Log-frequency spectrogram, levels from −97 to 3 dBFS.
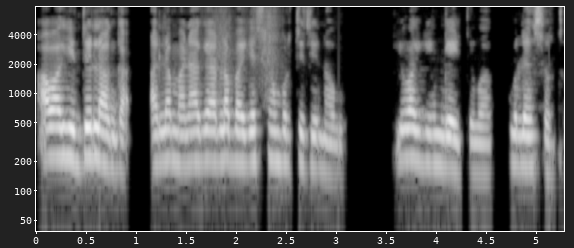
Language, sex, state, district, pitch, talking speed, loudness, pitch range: Kannada, female, Karnataka, Bellary, 195 Hz, 160 wpm, -17 LUFS, 180-210 Hz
